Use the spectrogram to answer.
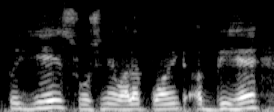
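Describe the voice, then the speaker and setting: A man's voice: on the high side, moderate pace, dark tone, slightly rough, highs cut off. A young man from India, a football fan channel host, giving his opinions in an emphatic, passionate casual vlog. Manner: passionate, emphatic, keeps saying "brother".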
